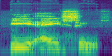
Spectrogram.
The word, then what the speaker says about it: Iesus: Strong's 2424, Iesus, pronounced Easus.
